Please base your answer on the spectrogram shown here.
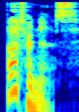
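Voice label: "utterness", British English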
